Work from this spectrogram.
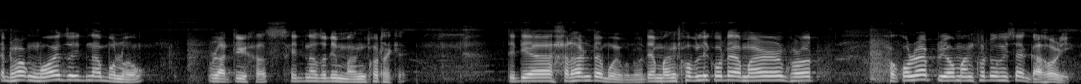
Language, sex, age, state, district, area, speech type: Assamese, male, 45-60, Assam, Lakhimpur, rural, spontaneous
